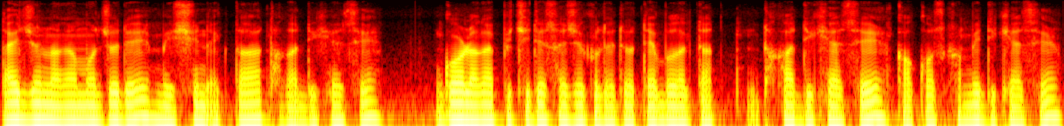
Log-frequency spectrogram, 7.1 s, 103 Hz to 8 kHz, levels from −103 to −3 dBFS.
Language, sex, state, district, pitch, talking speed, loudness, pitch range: Nagamese, male, Nagaland, Kohima, 105 Hz, 185 wpm, -19 LUFS, 100-110 Hz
